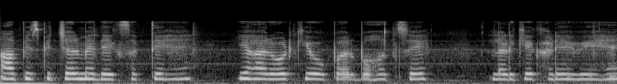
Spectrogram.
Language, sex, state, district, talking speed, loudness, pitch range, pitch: Hindi, female, Uttar Pradesh, Budaun, 165 wpm, -19 LUFS, 240-255 Hz, 245 Hz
